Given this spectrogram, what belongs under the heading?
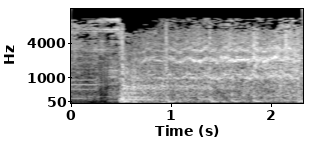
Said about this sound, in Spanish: Walter llega en coche al lavadero de Skyler.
